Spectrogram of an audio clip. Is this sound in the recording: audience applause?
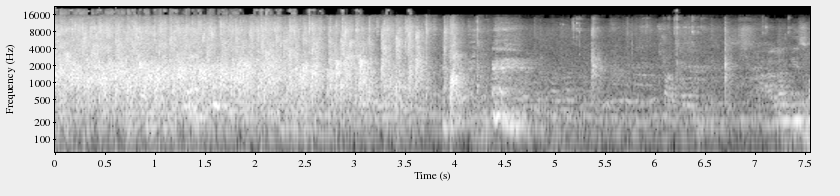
yes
